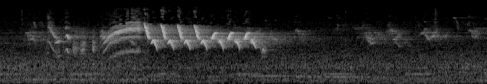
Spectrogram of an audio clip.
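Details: House wren singing in the wild at daybreak during rain, giving one rich song of high, quick notes. A rising opening sweep leads into a fast, evenly pulsed chattering trill lasting over a second, then soft distant chirps.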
